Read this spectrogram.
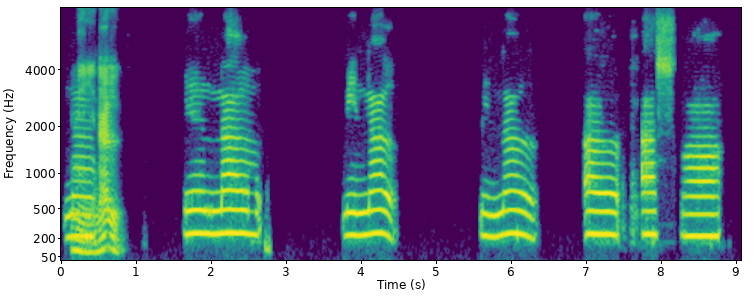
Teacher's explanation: Ditahnya agak lama ya. Didengungnya agak lama.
